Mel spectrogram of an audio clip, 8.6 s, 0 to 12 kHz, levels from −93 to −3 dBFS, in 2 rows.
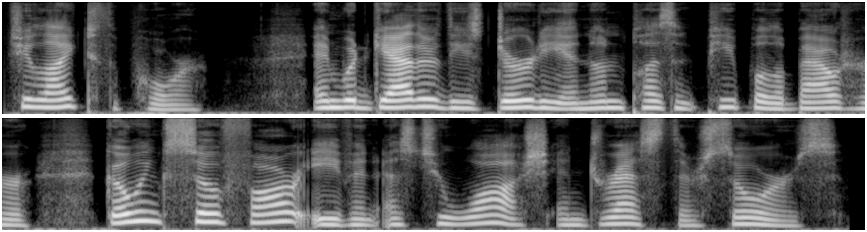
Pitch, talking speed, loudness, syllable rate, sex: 190 Hz, 175 wpm, -20 LUFS, 4.6 syllables/s, female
